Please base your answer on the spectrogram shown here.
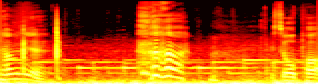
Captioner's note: laughs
